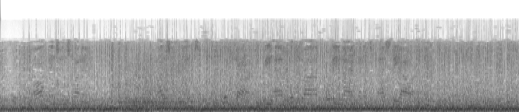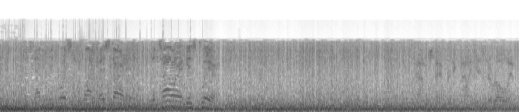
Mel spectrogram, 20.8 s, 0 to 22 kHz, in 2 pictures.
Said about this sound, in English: We have ignition sequence start. Engines on 5, 4, 3, 2.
